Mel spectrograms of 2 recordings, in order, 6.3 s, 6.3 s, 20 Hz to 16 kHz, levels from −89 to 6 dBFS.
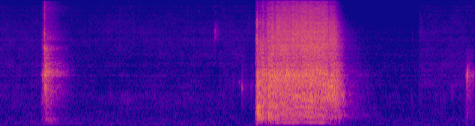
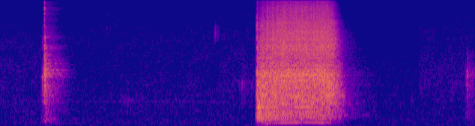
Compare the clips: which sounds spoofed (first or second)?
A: first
